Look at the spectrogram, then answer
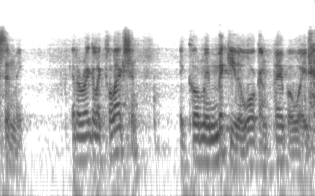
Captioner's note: chuckles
